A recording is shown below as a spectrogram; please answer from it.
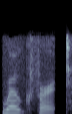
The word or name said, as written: Roquefort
